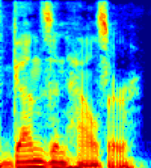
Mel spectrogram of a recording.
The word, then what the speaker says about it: Gunzenhauser: Yeah, it's Gunzenhauser. Gunzenhauser. So if you break it up into 3 letters each, it's actually a lot easier.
